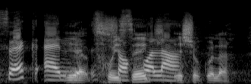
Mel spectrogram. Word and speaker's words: chocolat: Let's say, what is chocolate in French? In French, chocolate is actually chocolat.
